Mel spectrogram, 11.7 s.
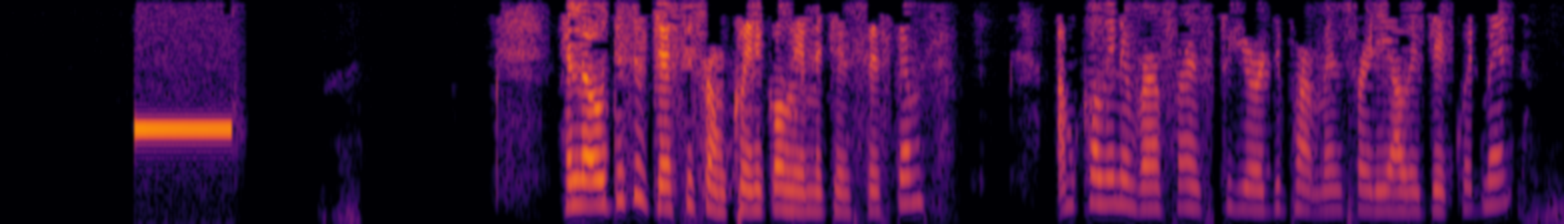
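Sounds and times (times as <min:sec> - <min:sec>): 
voicemail tone: 0:01.0 - 0:01.8
speech: 0:04.2 - 0:07.2, 0:07.9 - 0:11.6.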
